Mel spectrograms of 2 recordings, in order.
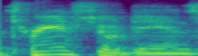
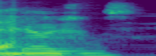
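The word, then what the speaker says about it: Trandoshans: I Oh, like I just- the Transhodans are on Arshadag, right? Trandosians? Yeah. Trandosians. I always pronounce that wrong.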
